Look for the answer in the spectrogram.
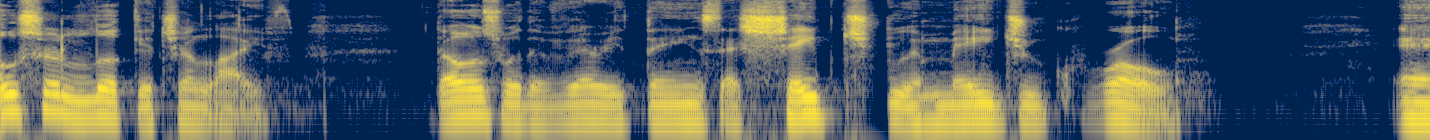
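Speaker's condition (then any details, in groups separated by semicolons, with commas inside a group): No condition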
